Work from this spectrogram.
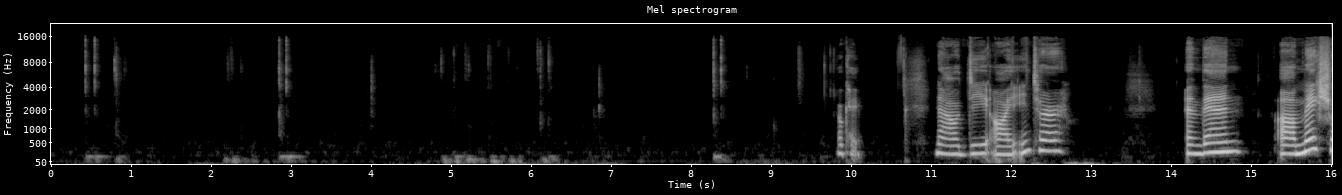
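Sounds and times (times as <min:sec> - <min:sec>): computer mouse clicks: 0:00.4 - 0:01.0, 0:02.2 - 0:03.2, 0:04.8 - 0:07.0, 0:08.2 - 0:08.6.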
